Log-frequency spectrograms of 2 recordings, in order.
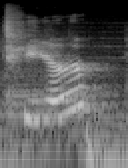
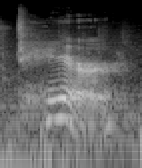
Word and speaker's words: tear: Twenty tiene dos pronunciaciones. is tear, is una lágrima, o tienes tear, y significa romper algo en pedazos.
